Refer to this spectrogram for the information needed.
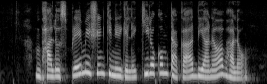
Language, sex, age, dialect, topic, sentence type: Bengali, female, 18-24, Rajbangshi, agriculture, question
